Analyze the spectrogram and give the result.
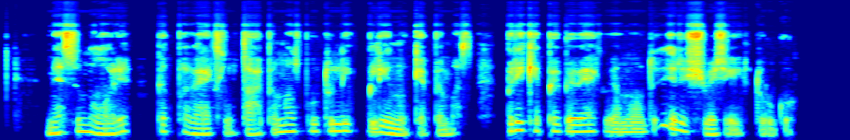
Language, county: Lithuanian, Kaunas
